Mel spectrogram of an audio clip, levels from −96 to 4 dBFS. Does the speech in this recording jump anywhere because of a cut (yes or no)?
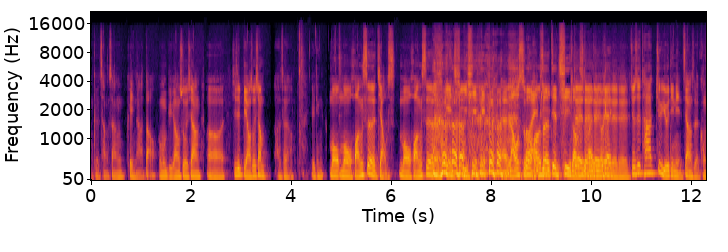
yes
